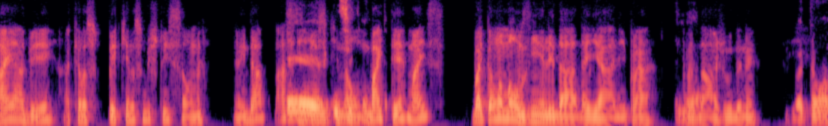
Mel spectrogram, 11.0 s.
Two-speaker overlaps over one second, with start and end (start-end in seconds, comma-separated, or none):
3.8-5.2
